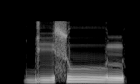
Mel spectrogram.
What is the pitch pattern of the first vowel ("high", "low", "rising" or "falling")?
low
